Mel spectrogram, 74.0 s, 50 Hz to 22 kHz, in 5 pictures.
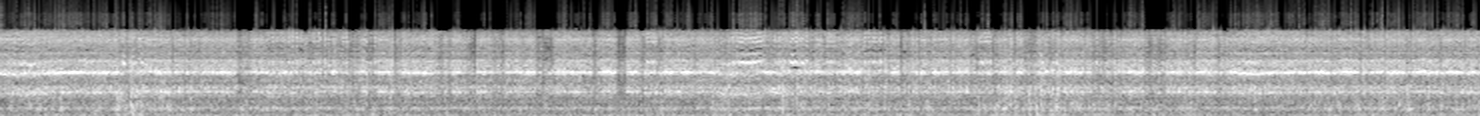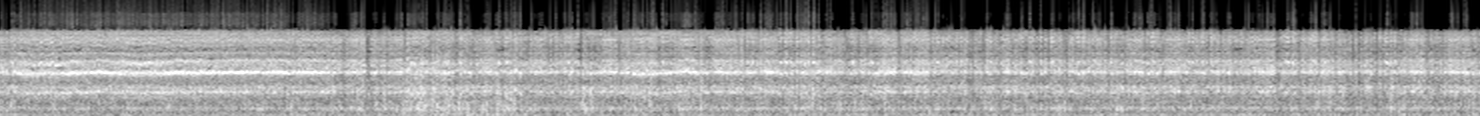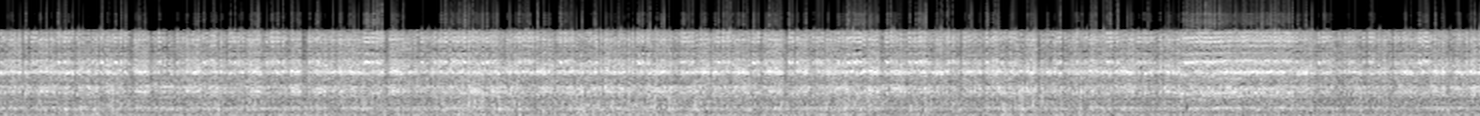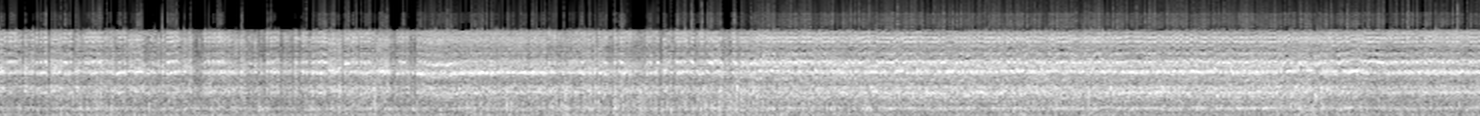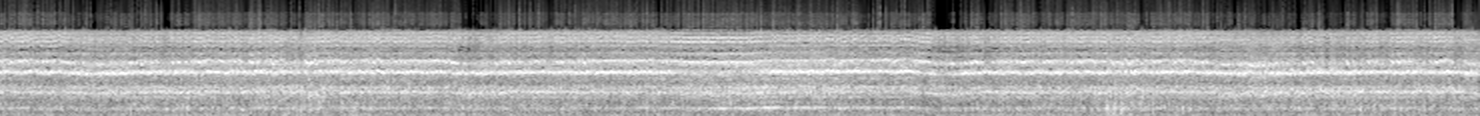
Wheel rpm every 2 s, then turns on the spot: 230, 230, 230, 230, 230, 230, 230, 230, 230, 230, 230, 230, 230, 230, 230, 230, 230, 230, 230, 230, 230, 230, 230, 230, 230, 240, 210, 210, 210, 230, 230, 230, 230, 220, 230, 230, 230.
none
